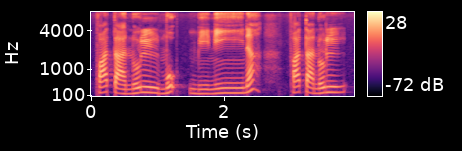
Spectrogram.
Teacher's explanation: पेश को लाम के साथ मिलाएंगे, लाम को हिलाना नहीं है।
